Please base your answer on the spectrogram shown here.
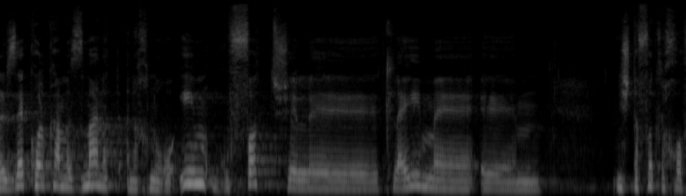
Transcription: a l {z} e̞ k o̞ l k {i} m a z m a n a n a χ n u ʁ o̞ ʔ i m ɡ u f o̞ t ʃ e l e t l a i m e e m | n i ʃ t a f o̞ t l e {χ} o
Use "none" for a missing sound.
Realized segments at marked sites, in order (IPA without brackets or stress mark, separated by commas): z, a, χ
